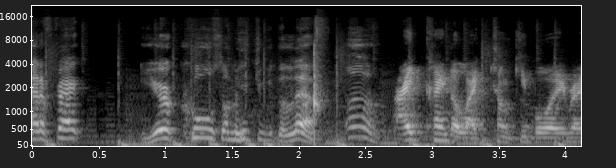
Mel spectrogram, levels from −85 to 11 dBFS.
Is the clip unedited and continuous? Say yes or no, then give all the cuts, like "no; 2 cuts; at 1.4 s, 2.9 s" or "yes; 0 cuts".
no; 1 cut; at 2.3 s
